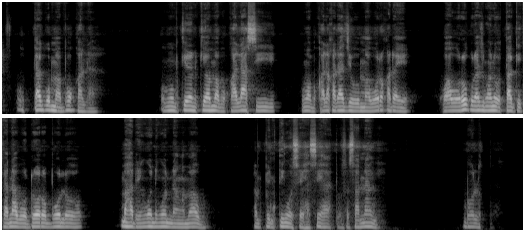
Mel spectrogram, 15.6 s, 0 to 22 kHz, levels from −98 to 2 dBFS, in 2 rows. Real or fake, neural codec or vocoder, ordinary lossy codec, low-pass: fake; vocoder, 44.1 kHz, 128 mel bands every 512 samples, BigVGAN v2; none; none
